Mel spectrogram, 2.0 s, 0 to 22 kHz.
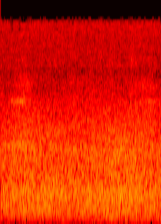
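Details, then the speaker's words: Honeywell tower fan after opening and lubrication with WD-40: steady, even rush of air with no catching or wavering, starting without hesitation; the fan now runs smoothly at constant speed. "And there you go. See, this time it didn't hesitate at all. Just a little lubrication."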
